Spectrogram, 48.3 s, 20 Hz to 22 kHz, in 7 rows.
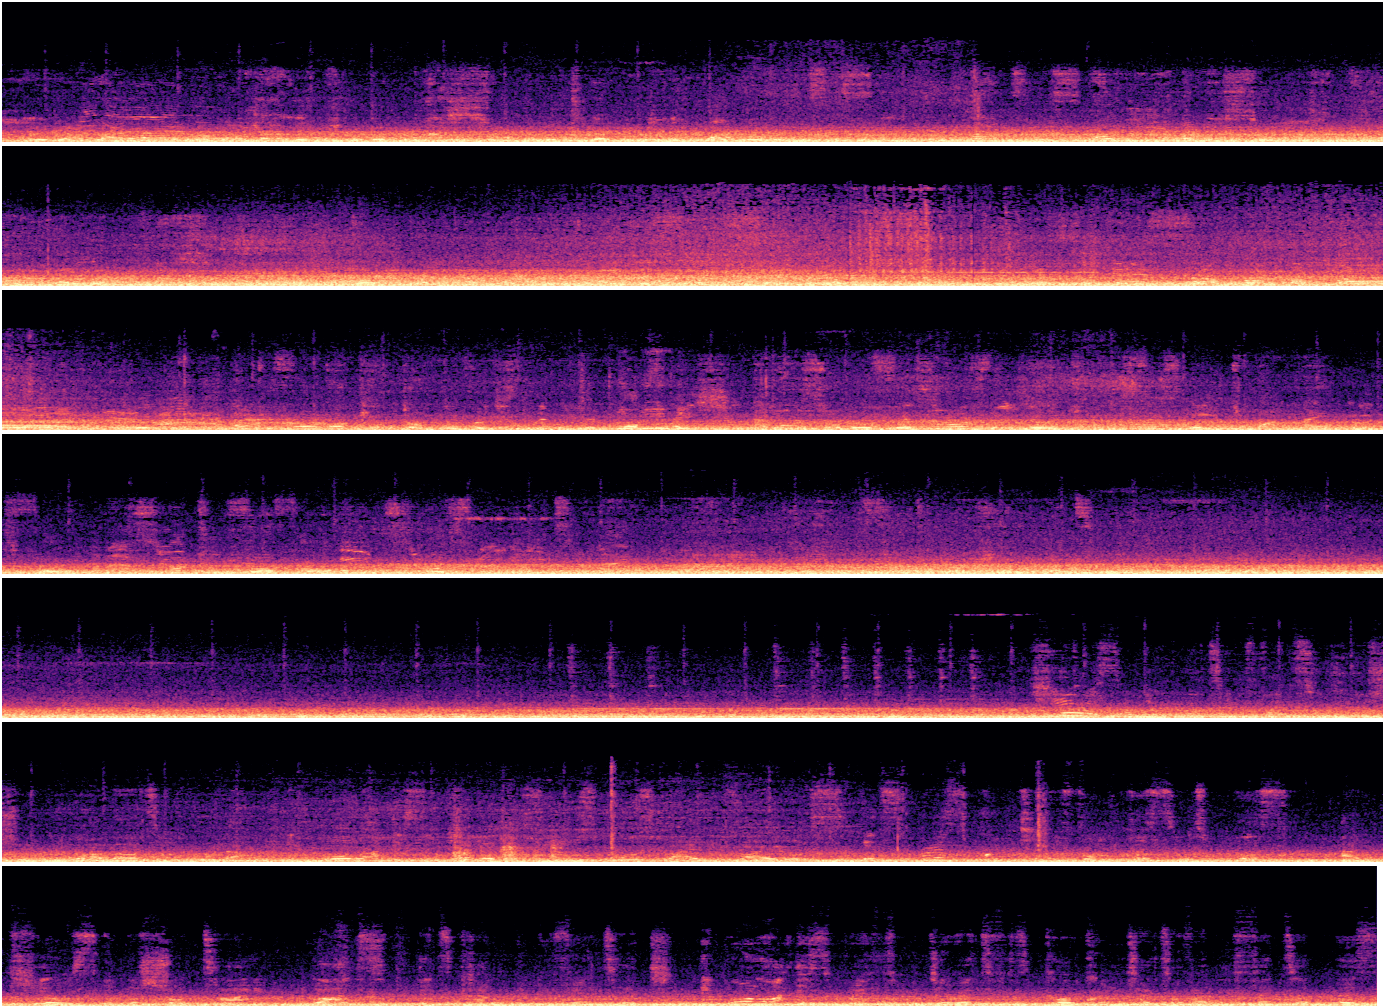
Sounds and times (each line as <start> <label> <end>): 0.0 announcement 48.3
0.0 traffic 48.3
